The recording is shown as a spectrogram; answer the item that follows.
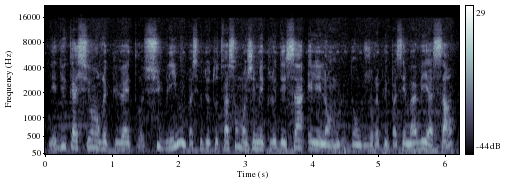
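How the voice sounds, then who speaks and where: A woman's voice: lowish voice, noisy background. Woman, Italian first language, wry and spirited storyteller, personal sharing. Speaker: spiritual community member sharing a testimony. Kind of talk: personal storytelling after a morning talk.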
